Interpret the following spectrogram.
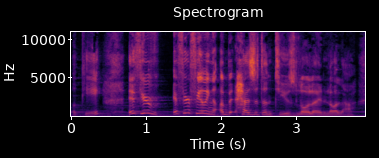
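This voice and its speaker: A woman's voice: a little high, big pitch swings, fast talker, faint music behind. A young woman with a Filipino accent, casually teaching a language lesson on a livestream, giggling and rambling with lots of fillers. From Philippines.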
